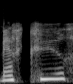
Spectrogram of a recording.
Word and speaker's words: Mercure: Merkur ist mein fahrender Reisebegleiter, den ich nach Merkur, dem griechischen Gott der Reisenden, benannt habe und dem ich aussprachemäßig einen französischen Anstrich verpasst habe. Mit Mercure also nehme ich die erste Ausfahrt von Mulhouse und lande voll im Lande Peugeot.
